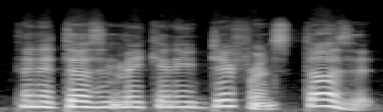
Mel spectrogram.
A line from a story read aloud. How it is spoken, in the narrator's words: moaned Gawain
